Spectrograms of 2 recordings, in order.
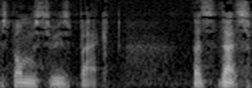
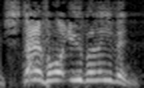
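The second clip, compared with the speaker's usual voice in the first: mock slogan; 5 dB louder than usual. Mocking the culture's slogan.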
